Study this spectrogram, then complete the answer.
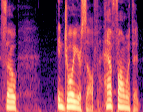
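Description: Recorded very cleanly against a silent background, a man with an American accent speaks at a fairly high pitch in a dry, close sound with no echo. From New Jersey. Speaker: podcast producer, entrepreneur. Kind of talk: interview.

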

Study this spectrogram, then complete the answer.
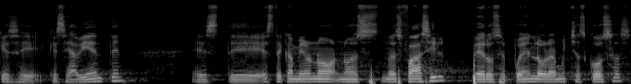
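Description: A man with an unremarkable speaking voice, medium in pitch with ordinary pitch variation, at a moderate pace on a very clean recording with a silent background. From Mexico, Saltillo. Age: 20s. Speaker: barber and entrepreneur. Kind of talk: casual chat.

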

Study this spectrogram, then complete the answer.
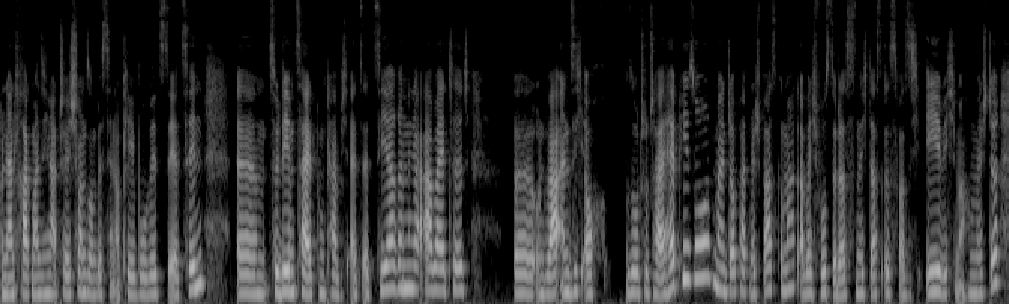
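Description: Speaking at a fairly quick pace, a woman with an unremarkable speaking voice keeps a medium pitch and ordinary pitch variation. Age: 20s. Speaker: youth church worker. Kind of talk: casual chat.

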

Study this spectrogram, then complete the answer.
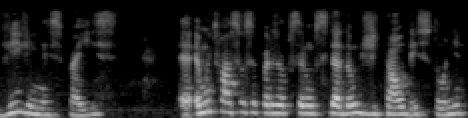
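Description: The woman speaks in a somewhat breathy voice at a medium pitch, with ordinary pitch variation. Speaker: political consultant. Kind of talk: casual chat.

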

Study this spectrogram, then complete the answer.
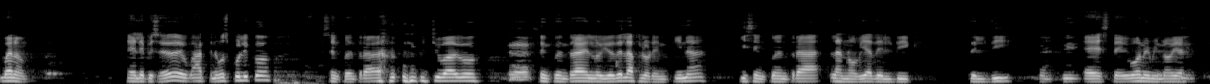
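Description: A man with a fairly high pitch talks at a moderate pace, with fairly even intonation and long, frequent pauses. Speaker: podcast host. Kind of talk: casual chat.

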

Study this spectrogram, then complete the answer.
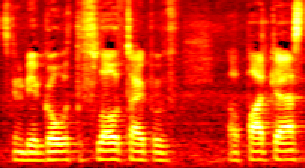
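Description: A man's voice over noticeable background noise. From Lebanon and Brazil. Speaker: business owner, podcast host. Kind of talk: solo podcast monologue. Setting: office.

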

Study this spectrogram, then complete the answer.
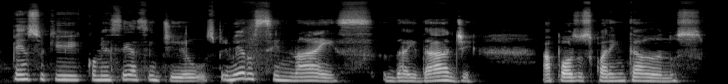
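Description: A woman speaks very slowly in a fairly low pitch with ordinary pitch variation. The recording is very clean, with a silent background. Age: old. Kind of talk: testimony.

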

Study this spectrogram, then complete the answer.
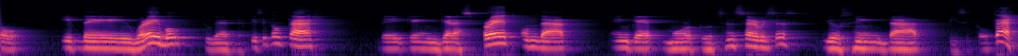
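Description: In a Spanish accent, the speaker talks at a fairly slow pace with lively intonation, big swings in loudness, and long, frequent pauses. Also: man, medium pitch for a man. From Venezuela. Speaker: YouTuber reacting to travel videos. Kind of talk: video commentary.

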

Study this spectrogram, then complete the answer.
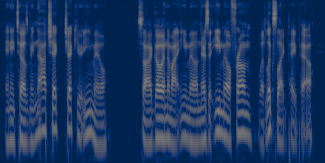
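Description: An ordinary speaking voice: a man with fairly low pitch and ordinary pitch variation talks at a fairly quick pace, recorded very cleanly against a silent background with a dry, close sound and no echo. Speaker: reseller podcaster. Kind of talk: casual chat.

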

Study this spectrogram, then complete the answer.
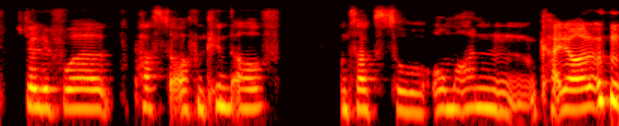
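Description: A woman talks fairly slowly in an ordinary speaking voice, with a fairly high pitch, fairly even intonation and big swings in loudness. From Bavaria. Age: young. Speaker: podcast co-host. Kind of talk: casual chat. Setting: remote recording.

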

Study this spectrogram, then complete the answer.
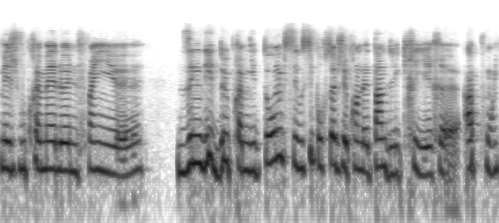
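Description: Delivered at a moderate pace with fairly even intonation, it is a plain, everyday voice. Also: woman, fairly high pitch for a woman. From Quebec, Saguenay. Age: 30s. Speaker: author and publisher. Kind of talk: interview.

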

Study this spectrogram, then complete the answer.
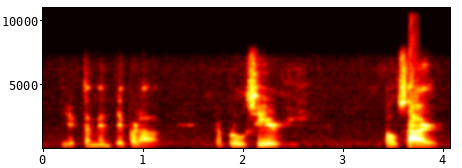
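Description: A man's fairly low voice in a flat monotone. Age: 20s. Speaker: lawyer, community member. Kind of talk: casual panel discussion.

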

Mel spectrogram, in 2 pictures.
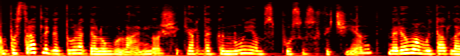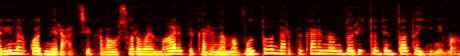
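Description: A woman talks at a very fast pace with hardly any pauses. Her pitch is medium, and its variation is ordinary. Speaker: podcast host. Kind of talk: interview.

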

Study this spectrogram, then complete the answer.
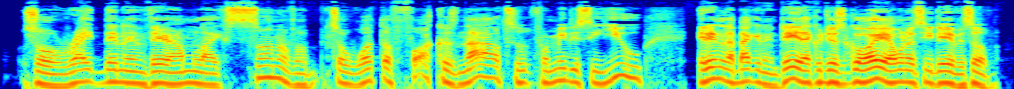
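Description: A man with a Chicago accent speaks at a very fast pace, his medium pitch showing ordinary variation. The recording is very clean, with a silent background. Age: 40s. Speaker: podcast host. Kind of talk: casual chat.

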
